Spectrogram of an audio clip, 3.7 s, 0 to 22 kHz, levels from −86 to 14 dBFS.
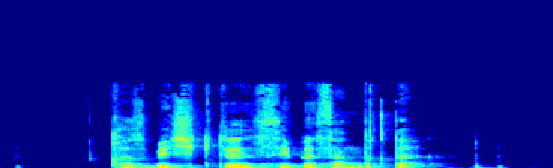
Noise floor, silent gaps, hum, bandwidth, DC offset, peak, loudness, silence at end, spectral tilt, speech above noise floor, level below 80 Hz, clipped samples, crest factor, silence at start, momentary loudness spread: -65 dBFS; none; none; 11.5 kHz; under 0.1%; -8 dBFS; -28 LUFS; 0.5 s; -4.5 dB/octave; 38 dB; -52 dBFS; under 0.1%; 22 dB; 0.75 s; 8 LU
